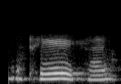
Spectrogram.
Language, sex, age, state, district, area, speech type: Hindi, female, 60+, Uttar Pradesh, Ayodhya, rural, conversation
